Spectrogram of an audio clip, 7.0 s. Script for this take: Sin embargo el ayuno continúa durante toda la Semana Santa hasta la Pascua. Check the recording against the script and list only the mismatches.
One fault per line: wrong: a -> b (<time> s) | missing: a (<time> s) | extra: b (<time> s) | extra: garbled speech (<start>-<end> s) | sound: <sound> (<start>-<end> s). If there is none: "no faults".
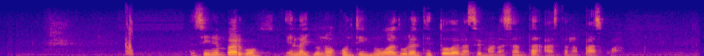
sound: chirp (1.3-1.4 s)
